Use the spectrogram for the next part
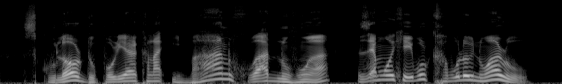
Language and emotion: Assamese, disgusted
